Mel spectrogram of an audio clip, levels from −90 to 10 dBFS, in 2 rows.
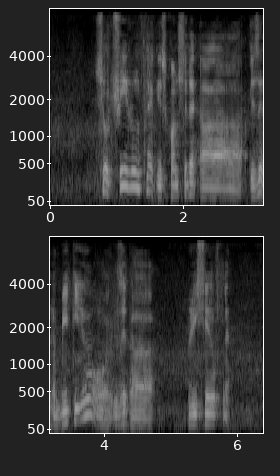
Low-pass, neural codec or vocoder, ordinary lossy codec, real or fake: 7.2 kHz; codec, 44.1 kHz, 3.4 kbps, Pupu-Codec; none; fake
